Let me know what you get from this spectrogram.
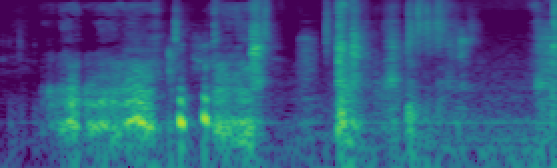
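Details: Indoor ball game with Pomeranian Kim Sarang: low, rasping growls come in short pulses over the first two seconds, followed by scuffling and clattering noises of play in a small room.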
